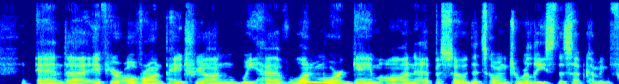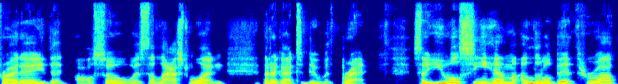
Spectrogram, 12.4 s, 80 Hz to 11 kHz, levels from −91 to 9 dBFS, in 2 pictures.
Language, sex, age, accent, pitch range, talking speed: English, male, 30-49, American, 110-130 Hz, 210 wpm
